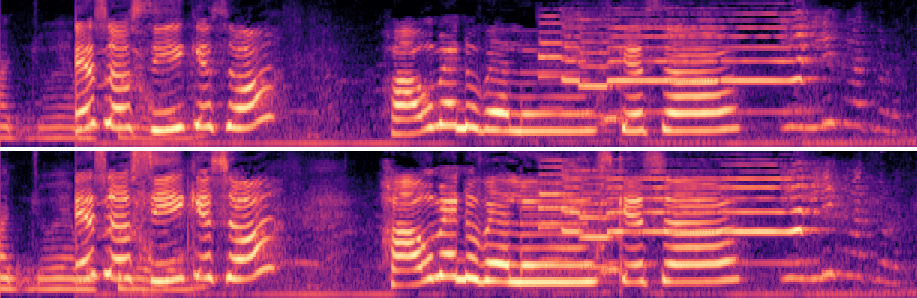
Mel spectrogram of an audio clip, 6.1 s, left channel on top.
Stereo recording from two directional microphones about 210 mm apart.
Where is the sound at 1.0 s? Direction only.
5° right (ahead or behind).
